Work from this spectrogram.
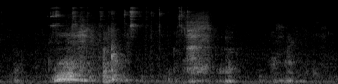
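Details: Chihuahuas Taco and Santi at play, chasing and wrestling: a brief rough growl early on, followed by softer snorts and scuffling as the two boys tussle.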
